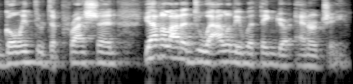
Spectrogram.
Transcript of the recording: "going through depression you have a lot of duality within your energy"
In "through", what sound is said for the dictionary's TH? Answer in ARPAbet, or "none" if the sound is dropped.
TH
